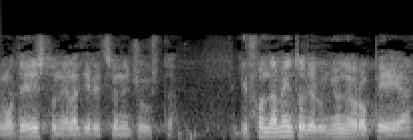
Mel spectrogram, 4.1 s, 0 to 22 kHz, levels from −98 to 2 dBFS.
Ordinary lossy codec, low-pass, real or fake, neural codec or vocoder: none; none; real; none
